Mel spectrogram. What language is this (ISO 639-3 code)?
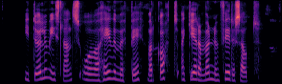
isl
